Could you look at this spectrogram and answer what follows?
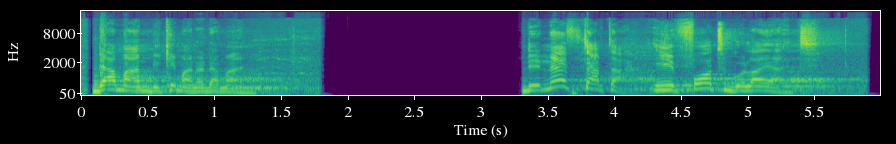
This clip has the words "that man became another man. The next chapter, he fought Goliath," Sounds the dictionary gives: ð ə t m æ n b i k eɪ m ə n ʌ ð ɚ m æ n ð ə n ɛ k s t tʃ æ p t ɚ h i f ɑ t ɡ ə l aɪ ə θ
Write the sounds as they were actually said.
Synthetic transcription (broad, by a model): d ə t m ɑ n b i k eɪ m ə n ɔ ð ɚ m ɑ n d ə n ɛ k s t tʃ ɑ p t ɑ h i f ɑ t ɡ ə l aɪ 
